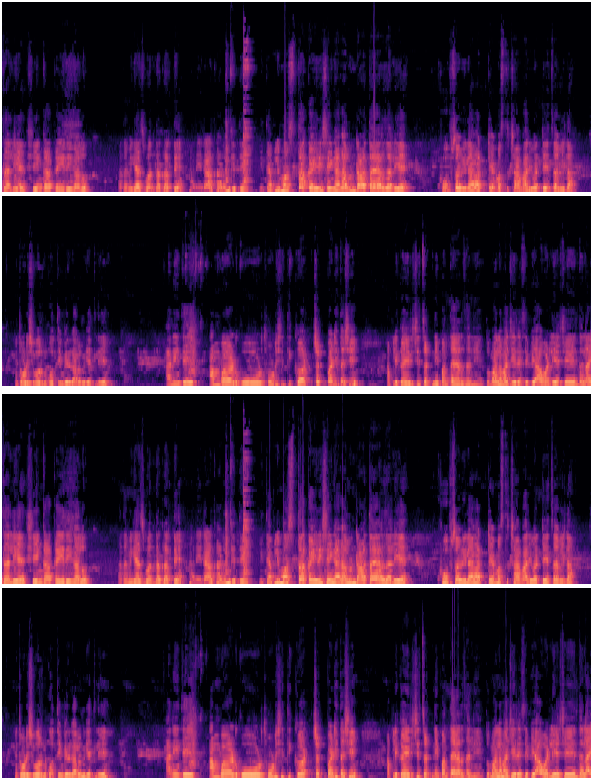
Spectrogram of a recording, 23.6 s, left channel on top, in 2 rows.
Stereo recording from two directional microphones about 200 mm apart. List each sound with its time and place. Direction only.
0.0 s speech: 35° right (ahead or behind)
5.3 s speech: 60° right (ahead or behind)
15.0 s speech: 50° right (ahead or behind)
